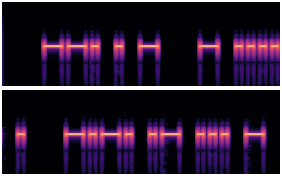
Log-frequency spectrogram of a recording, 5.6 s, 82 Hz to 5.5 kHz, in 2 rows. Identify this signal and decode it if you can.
Morse code, heard as a keyed tone, about 20 wpm, 600 Hz. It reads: GET THE CAST
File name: the old man and the sea / the old man and the sea part 1 20wpm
